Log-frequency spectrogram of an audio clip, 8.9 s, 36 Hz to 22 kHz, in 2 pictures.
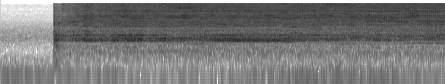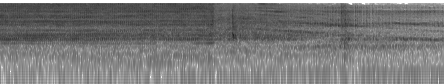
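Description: A circular saw starts abruptly and cuts through wood with a loud, steady, hissing roar lasting several seconds, a brief knock near the end, and no voices; the saw is being used at about 10 o'clock at night to build an extension.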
